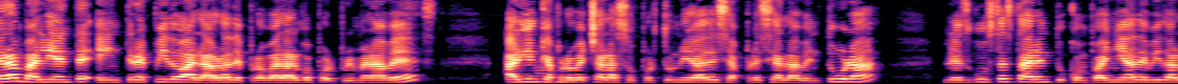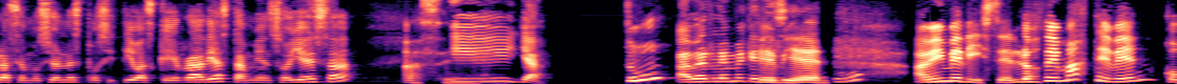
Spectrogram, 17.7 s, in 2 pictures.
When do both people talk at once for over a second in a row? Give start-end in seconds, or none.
none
